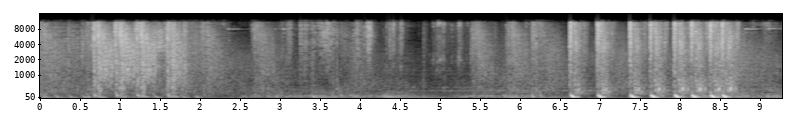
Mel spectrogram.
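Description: Rifle gunfire in The Order 1886, a video game set in an alley street battle: sustained bursts of loud shots in rapid volleys, with a dense cluster of sharp cracks near the end.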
